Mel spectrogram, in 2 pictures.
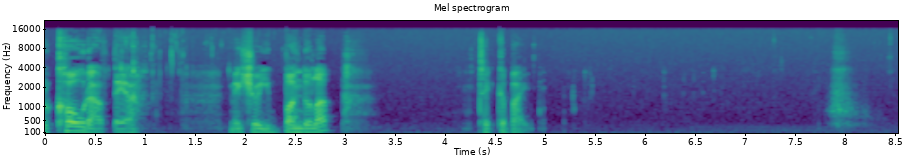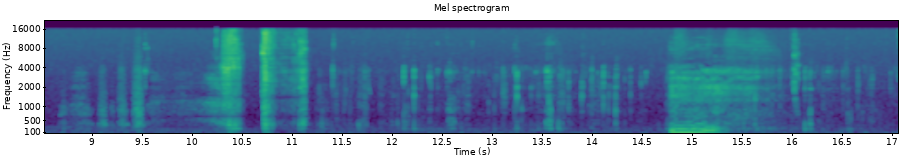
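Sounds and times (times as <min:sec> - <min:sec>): person chewing food: 0:00.9 - 0:01.6, 0:04.9 - 0:14.8, 0:15.4 - 0:17.0.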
